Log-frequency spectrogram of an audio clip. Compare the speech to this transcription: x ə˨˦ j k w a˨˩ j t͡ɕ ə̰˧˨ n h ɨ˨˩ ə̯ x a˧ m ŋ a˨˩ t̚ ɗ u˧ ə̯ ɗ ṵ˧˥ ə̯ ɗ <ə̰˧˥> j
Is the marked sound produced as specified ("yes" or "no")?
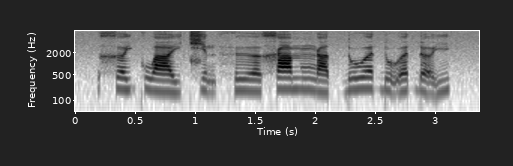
yes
